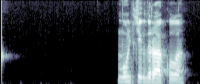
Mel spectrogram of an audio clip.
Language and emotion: Russian, neutral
